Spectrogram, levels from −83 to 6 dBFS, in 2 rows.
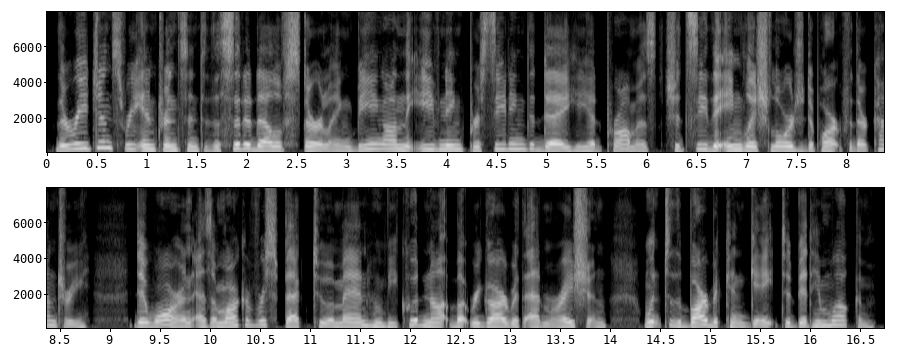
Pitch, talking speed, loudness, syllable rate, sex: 215 Hz, 195 wpm, -18 LUFS, 5.3 syllables/s, female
